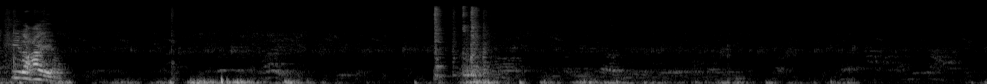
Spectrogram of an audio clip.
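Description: Water pours and splashes from a bucket.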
